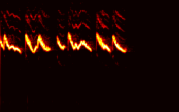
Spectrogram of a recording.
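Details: Líu contest song from a white-eye: six sharp, high whistled notes in quick succession. Each dips and curls downward. The phrase then stops abruptly into silence.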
